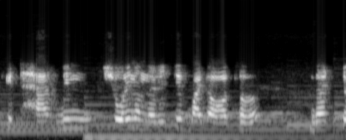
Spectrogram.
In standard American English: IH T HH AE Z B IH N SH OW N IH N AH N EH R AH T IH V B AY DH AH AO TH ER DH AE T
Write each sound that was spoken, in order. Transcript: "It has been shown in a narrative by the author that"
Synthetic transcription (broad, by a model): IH T HH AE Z B IH N SH OW IH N AH N EH R AH T IH V B AY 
